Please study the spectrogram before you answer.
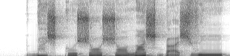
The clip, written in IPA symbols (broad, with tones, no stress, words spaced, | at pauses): ɠa̤˨ʃkʊ˩ ʃɔ˨ʃɔ˨ðˤa˦ʃ ɠa̰˨ʃ zĩ˨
